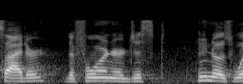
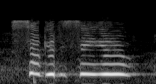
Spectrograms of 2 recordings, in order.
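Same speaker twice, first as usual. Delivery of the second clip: put-on excited voice, much higher; 7 dB louder than usual. Picturing his wife's sisters greeting Naomi on her return: imitating excited greeting. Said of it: "I'm trying".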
